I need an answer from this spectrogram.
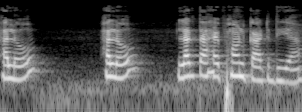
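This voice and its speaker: This is a cartoonish character voice. The pitch is extremely high. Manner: formal, polite.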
